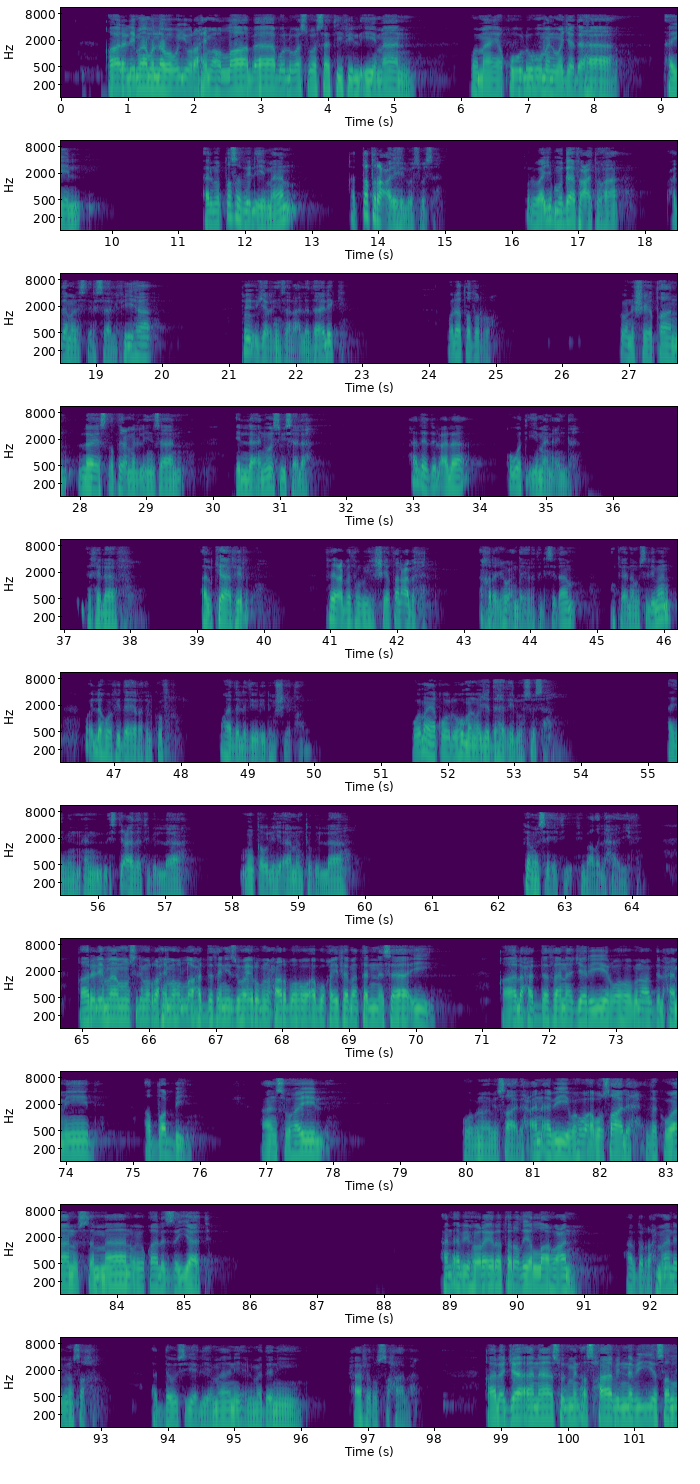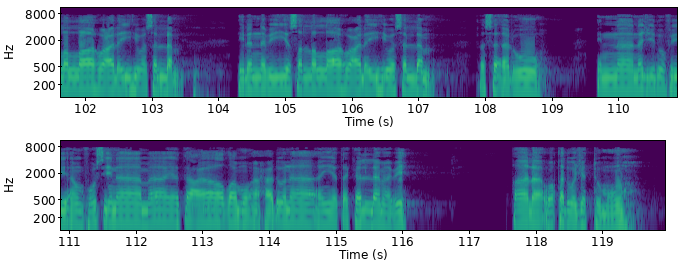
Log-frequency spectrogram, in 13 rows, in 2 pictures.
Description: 097الدرس 96 من شرح كتاب الإيمان حديث رقم ( 132 - 133 ) من صحيح مسلم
